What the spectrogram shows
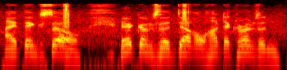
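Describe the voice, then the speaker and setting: A man doing color commentary on video game wrestling matches, easygoing and quick to laugh. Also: on the high side, animated, background noise.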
